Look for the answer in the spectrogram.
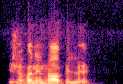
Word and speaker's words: Giovanni Nobile: O Nobili, como é que fala o seu nome? É, Giovanni Nobile. – Ah, Giovanni Nobile, que é um jornalista, um escritor que está lançando um livro chamado Enquanto o Resto Sufoca, que sai pela Ópera Editorial.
